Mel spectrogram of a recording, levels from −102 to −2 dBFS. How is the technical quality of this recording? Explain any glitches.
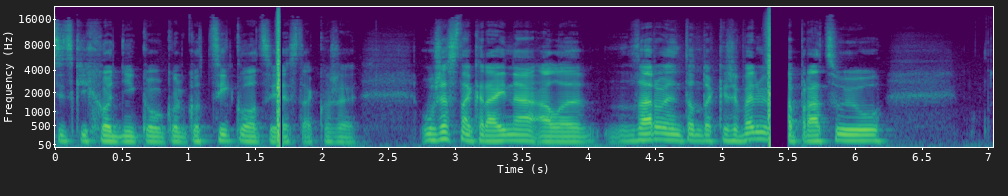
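The recording has two wireless microphone squelch dropouts. In each, the analogue FM radio link from the microphone faded far enough that the receiver's squelch shut the output. The first, from 1.65 to 1.71 s, falls between "chodníkov koľko" and "akože úžasná": a short burst of hiss, then a gap of about 29 ms. The second, from 5.31 to 5.51 s, mutes for about 145 ms, a hole of near silence before the speech resumes.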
